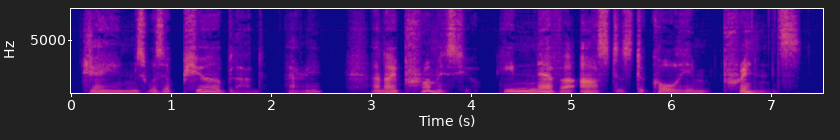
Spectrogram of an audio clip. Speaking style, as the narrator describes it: said quietly

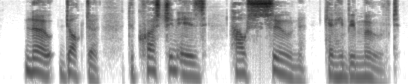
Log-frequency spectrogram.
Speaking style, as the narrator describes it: She said firmly

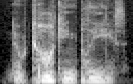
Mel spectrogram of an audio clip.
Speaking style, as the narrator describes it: he whispered back

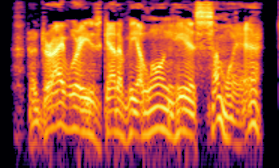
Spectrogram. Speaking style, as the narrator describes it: Dino muttered

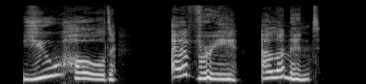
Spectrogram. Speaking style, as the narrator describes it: gasped, as if she couldn't believe it were true

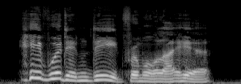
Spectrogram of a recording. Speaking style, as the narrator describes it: said Peter with a laugh

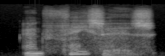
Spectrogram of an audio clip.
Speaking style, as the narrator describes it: he muttered

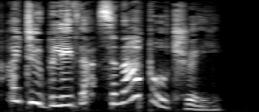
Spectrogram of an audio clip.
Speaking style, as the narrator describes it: exclaimed Lucy

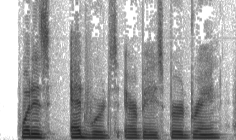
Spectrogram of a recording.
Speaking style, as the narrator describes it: Howard said

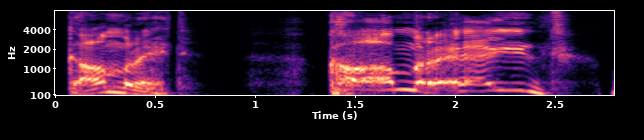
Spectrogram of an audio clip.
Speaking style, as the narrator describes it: Borovitz howled

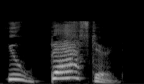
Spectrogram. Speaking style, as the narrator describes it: she cried

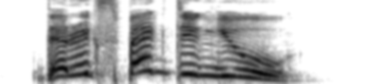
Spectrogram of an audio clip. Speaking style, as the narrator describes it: shouts

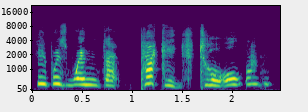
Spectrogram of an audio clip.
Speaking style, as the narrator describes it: sobbed Leanne

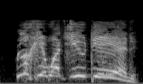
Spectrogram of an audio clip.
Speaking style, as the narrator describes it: Tilly screamed

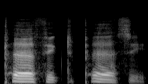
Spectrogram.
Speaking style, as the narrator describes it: muttered Fred

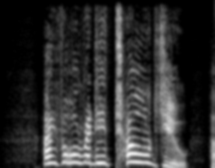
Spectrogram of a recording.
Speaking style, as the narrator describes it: Hermione said very angrily

